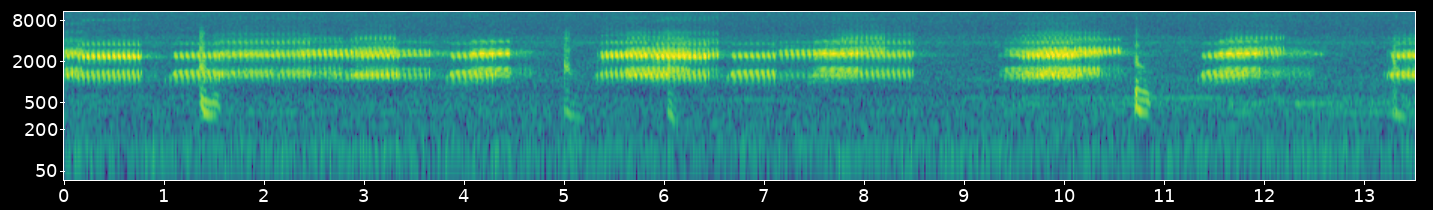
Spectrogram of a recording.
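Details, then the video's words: Tree frogs chorusing at night after a warm rainy summer day: overlapping buzzy, trilled calls with two stacked bands, bursts of about a second starting and stopping, plus a few brief sharp descending chirps. "Tree Frog Chorus After A Warm Rainy Day"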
